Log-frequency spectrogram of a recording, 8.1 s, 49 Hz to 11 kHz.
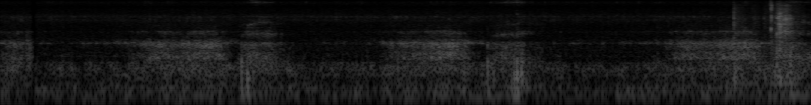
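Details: Man sleeping with a PAP machine: rhythmic, noisy rattling breaths about every three seconds, roughly 21 a minute, over a steady machine hum; snoring.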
